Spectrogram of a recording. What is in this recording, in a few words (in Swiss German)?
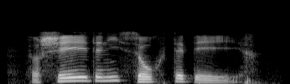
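"verschiideni", Bas Rhin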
